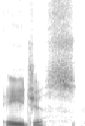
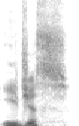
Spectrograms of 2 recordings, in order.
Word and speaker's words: Aegis: Now, that's how the developers are pronouncing it, Aegis. Now, I did hear some military people say it's Aegis, but the developers, and I'll copy what the developers are doing, and I'll say Aegis.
